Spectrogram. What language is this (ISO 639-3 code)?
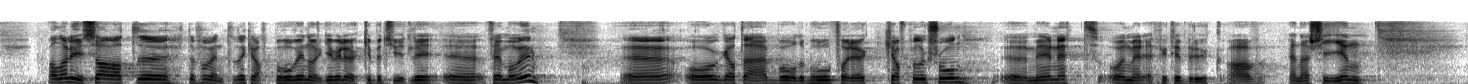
nor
